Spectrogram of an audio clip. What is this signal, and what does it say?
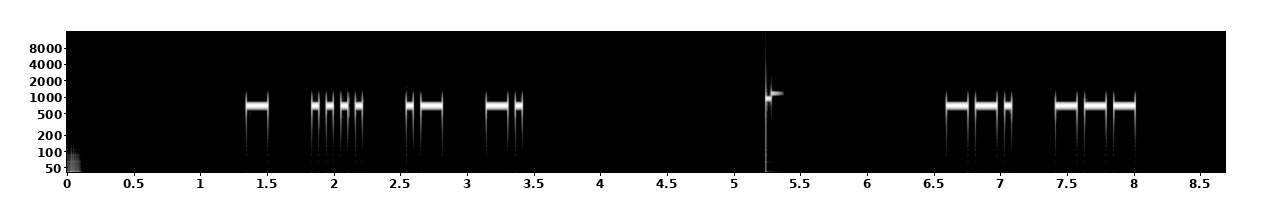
Morse code, heard as a keyed tone, about 21 wpm, spaced as for 16 wpm, 700 Hz. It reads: THAN GO
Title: 2x Character Spacing - Top 200 Words - 22wpm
